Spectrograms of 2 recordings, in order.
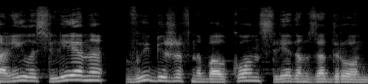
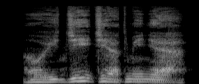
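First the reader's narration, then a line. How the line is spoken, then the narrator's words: Weary final mumble. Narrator (Russian): в последний раз пробормотал ее муж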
